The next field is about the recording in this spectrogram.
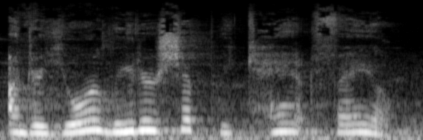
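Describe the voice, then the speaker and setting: A woman's voice: a little high, moderate pace, dark tone, faint music behind, lightly acted. A woman playing an earnest, personable young ship's aide in a video game. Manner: eager, personable.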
